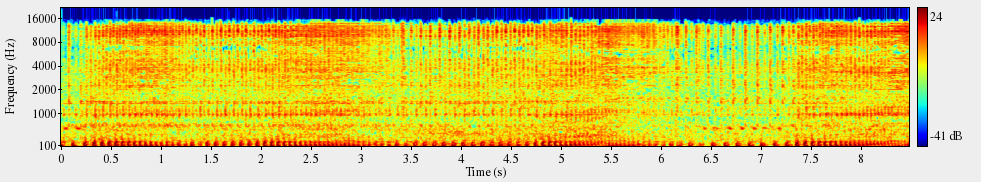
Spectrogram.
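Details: Honda Beat FI scooter that suddenly became noisy: a loud, fast, steady knocking over the idle and small revs. Engine knock whose source is not yet found.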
